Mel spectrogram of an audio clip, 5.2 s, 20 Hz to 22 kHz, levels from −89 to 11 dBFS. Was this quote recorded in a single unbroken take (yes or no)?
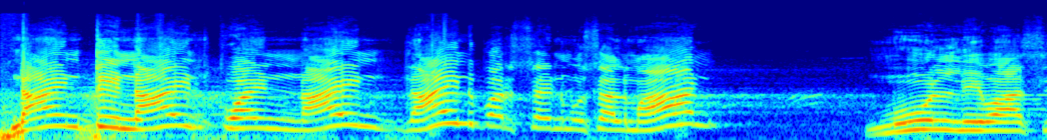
yes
